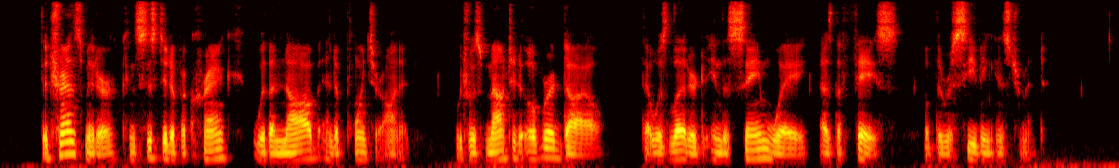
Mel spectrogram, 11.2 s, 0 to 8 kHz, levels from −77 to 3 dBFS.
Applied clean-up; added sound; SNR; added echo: neural mask model Resemble Enhance denoiser.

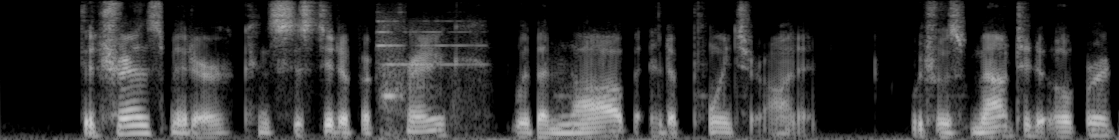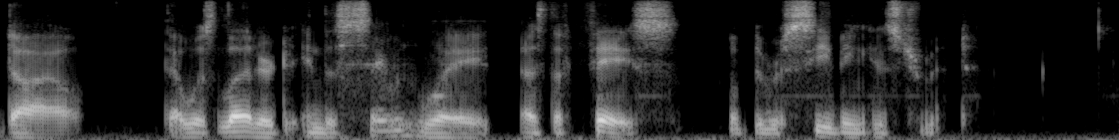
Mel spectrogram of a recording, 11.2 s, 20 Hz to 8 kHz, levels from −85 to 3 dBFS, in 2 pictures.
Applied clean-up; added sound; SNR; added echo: neural diffusion model UNIVERSE++.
